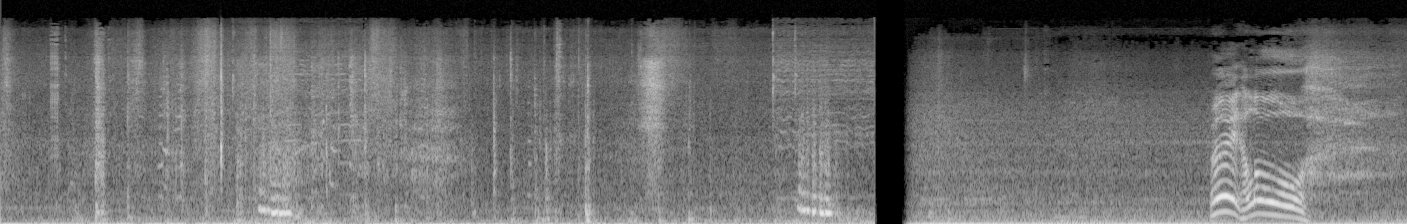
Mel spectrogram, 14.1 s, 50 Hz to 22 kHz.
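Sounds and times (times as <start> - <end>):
windscreen wipers: 0.0 - 9.4
diesel engine rumble: 0.0 - 14.0
short squeak: 1.6 - 4.6, 7.7 - 8.8.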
